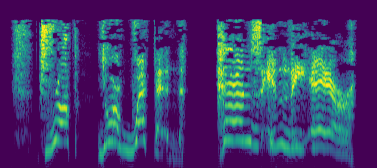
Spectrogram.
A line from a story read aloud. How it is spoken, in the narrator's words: M yelled again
